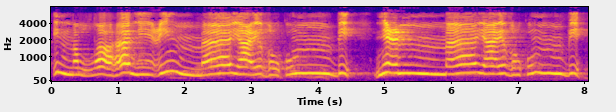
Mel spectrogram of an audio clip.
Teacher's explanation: أما الاختلاس فقدر الباقي بالثلثين، يعني الذاهب هو الثلث، يعني عكس الروم.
